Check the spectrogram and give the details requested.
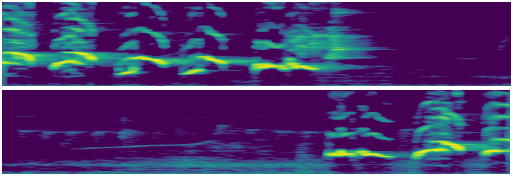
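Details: Oriental magpie-robin song meant to set other magpie-robins singing: rapid varied whistled phrases, upward and downward slurs with chattering notes, a two-second pause with faint rumble, then the lively phrases resume.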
